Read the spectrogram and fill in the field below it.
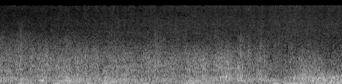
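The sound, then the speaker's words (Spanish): A thunderstorm: steady, heavy rain hisses over a deep, sustained rumble of thunder, loud throughout with no one speaking. “Con brontofobia, que es como se conoce este pánico a los truenos, a las tormentas.”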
